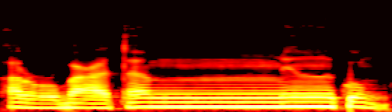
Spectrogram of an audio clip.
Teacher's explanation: را ساکن سے پہلے زبر ہے اس لیے پر پڑھا جائے گا · نون ساکن کے بعد حروف اخفا کا کاف اخفا حقیقی ہوگا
